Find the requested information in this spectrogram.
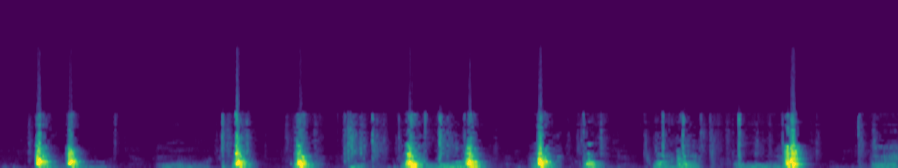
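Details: Pet Boston Terrier taking on a toy mouse barks again and again in short, sharp bursts, often in pairs about every second, with brief pauses and a soft voice or rustle between barks.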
